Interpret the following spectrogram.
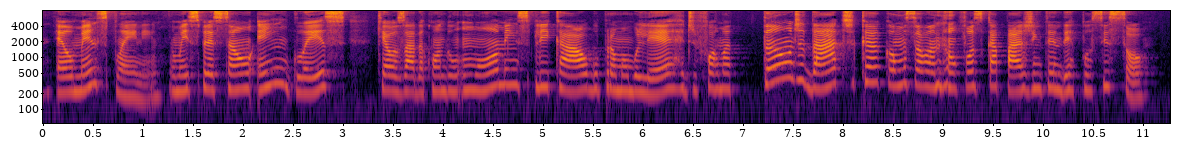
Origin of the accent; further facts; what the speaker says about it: Brazil; eu preciso me livrar do meu sotaque. Porque se eu me livrar do meu sotaque, eu não preciso nem revelar que eu sou brasileira.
